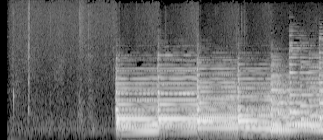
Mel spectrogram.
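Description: Faint room noise with a few small clicks, then about two seconds in a piano begins a song introduction, playing sustained chords that change roughly every second.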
